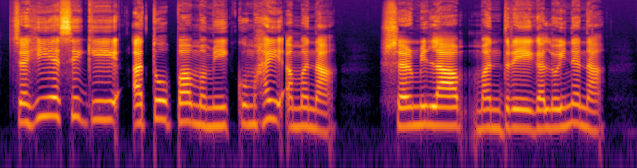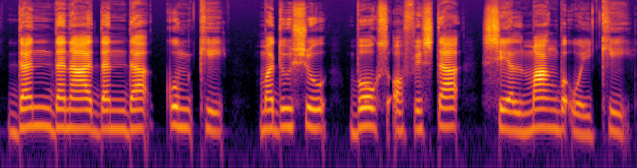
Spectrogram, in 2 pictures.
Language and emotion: Manipuri, neutral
